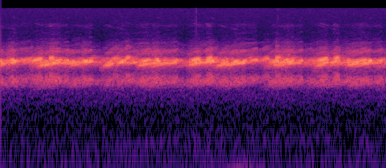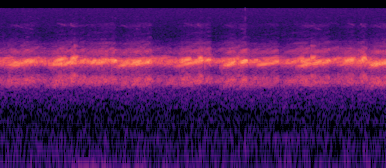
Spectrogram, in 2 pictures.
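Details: Dense chorus of many frogs in a spring wetland behind a house, live recording: continuous trilling croaks layered in two bands, mid and high, pulsing steadily with no pause.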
